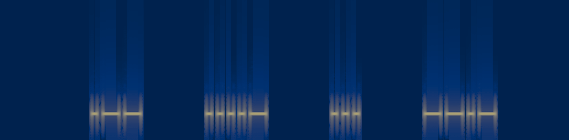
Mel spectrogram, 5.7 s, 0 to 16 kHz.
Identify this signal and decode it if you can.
Morse code, heard as a keyed tone, about 22 wpm, spaced as for 10 wpm, 700 Hz. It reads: W4SQ
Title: USA Call Signs - 4x Character Spacing - 22wpm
